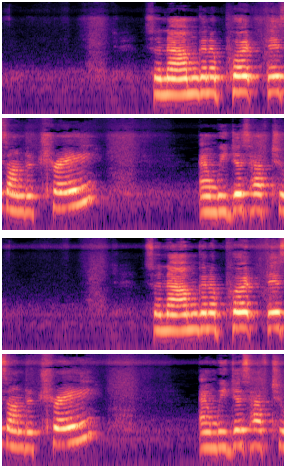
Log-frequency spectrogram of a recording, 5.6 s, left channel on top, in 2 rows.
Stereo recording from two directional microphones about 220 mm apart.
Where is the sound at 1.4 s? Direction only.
35° right (ahead or behind).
